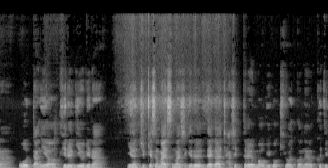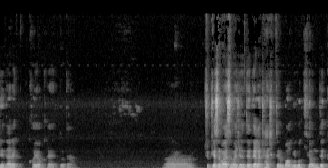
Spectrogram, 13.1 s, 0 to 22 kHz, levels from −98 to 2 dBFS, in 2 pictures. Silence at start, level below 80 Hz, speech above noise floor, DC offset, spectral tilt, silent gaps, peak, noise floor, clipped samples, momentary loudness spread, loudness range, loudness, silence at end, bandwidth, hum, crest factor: 0 s; -62 dBFS; 41 dB; under 0.1%; -4 dB/octave; none; -4 dBFS; -71 dBFS; under 0.1%; 16 LU; 15 LU; -29 LUFS; 0 s; over 20 kHz; none; 28 dB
